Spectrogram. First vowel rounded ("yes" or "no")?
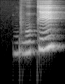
yes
